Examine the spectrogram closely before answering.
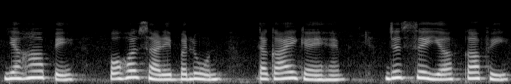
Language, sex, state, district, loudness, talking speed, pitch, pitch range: Hindi, female, Bihar, West Champaran, -10 LUFS, 130 wpm, 250 Hz, 230-275 Hz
